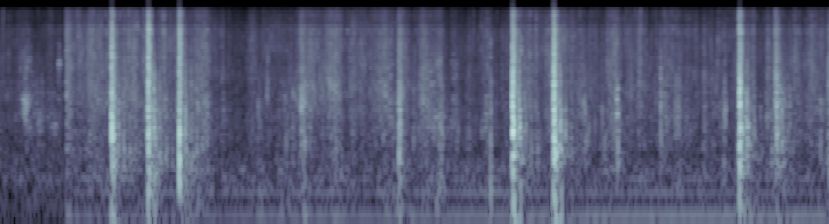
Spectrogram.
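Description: Thin plastic food gloves and banana leaves crinkling as sticky rice is pressed flat in metal trays, with sharp clicks and snaps scattered through, the loudest about a second in, around five seconds in and near the end.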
